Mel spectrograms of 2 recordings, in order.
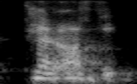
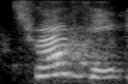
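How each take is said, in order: First: "traffic" with a vowel splitting t and r; Persian-style loanword pronunciation. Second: Said in the usual way. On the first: Shown as a demonstration. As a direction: say "traffic" as te-ra-fi, opening cluster broken up. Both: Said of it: "we would pronounce it as".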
